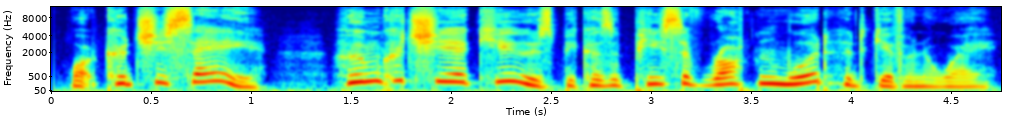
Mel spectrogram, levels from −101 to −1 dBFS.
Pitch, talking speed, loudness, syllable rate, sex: 220 Hz, 215 wpm, -19 LUFS, 6.0 syllables/s, female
